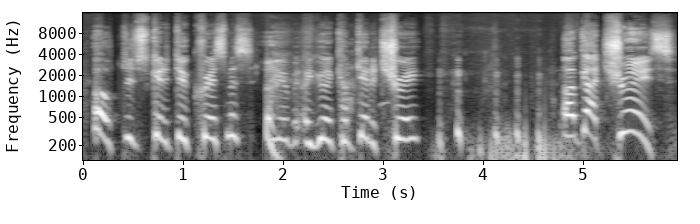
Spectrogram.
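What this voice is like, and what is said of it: Imitates another person's voice. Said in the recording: “I would turn it into a Brian Regan ... whenever I do an impression, I just say the name really nervously after”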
